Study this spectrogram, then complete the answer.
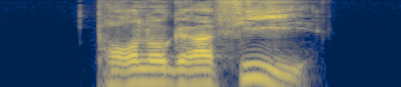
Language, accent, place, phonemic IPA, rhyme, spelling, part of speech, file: German, Germany, Berlin, /ˌpɔʁnoɡraˈfiː/, -iː, Pornografie, noun, De-Pornografie.ogg
- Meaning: pornography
